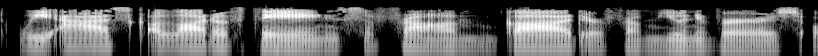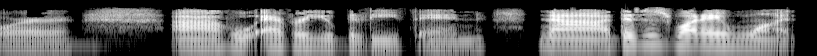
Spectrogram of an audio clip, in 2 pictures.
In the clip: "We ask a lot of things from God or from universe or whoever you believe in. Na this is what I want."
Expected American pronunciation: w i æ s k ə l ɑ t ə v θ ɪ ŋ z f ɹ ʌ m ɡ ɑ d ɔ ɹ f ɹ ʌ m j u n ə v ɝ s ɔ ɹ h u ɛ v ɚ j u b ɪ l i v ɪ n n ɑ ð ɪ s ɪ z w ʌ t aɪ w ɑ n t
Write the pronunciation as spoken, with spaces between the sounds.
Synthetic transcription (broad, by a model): w i æ s k ə l ɑ t ə v θ ɪ ŋ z f ɹ ʌ m ɡ ɑ d ɔ ɹ f ɹ ʌ m j u n ə v ɝ s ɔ ɹ h u ɛ v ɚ j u b ɪ l i v ɪ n n ɑ ð ɪ s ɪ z w ʌ t aɪ w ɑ n t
